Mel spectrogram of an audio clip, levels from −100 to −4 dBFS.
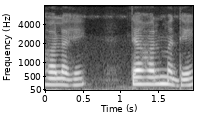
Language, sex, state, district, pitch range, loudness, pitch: Marathi, female, Maharashtra, Sindhudurg, 210-240 Hz, -17 LUFS, 220 Hz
